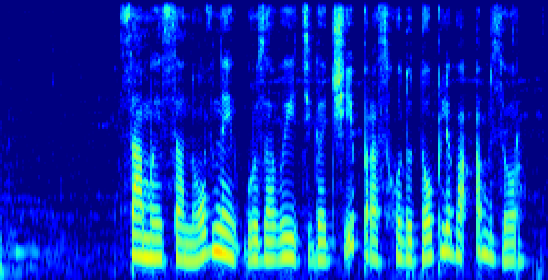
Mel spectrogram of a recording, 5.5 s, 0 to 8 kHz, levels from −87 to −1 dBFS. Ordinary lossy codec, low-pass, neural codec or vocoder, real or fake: none; none; codec, 16 kHz, 16 kbps, FreqCodec, larger model; fake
